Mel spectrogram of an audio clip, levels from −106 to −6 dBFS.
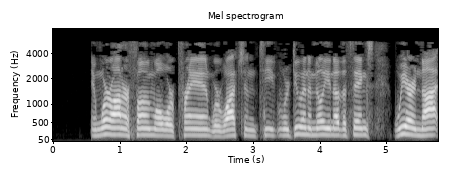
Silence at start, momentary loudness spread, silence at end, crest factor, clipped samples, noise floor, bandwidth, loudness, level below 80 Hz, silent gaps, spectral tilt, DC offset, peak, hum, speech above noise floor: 0.6 s; 12 LU; 0 s; 16 dB; under 0.1%; under -90 dBFS; 5.8 kHz; -24 LUFS; -80 dBFS; none; -10.5 dB/octave; under 0.1%; -8 dBFS; none; over 67 dB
